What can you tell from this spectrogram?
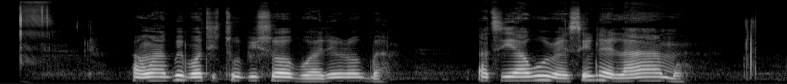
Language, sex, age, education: Yoruba, female, 15-29, tertiary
